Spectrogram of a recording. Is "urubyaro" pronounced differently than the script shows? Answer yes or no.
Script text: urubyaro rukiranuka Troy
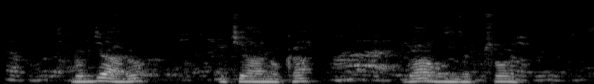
no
